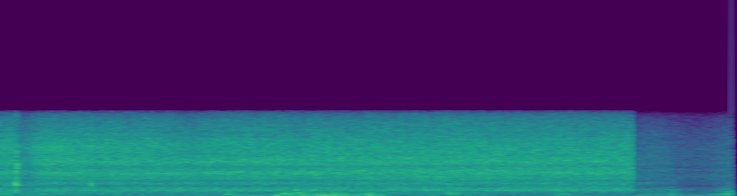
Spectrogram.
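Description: Shredded cabbage sizzling in hot oil in a wok, a steady hiss that cuts off suddenly near the end.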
